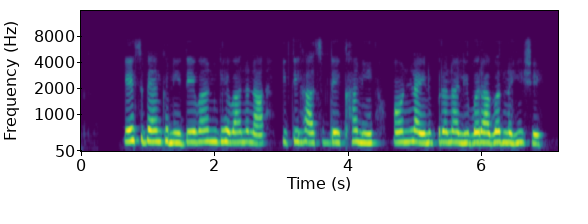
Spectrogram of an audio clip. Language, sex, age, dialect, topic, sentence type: Marathi, female, 25-30, Northern Konkan, banking, statement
